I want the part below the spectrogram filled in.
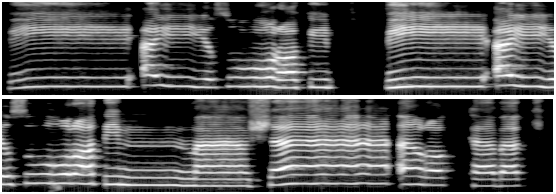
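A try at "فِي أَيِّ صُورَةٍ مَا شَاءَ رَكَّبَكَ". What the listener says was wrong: Ronya lebih tebal lagi. Ro. Ro. Ro.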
